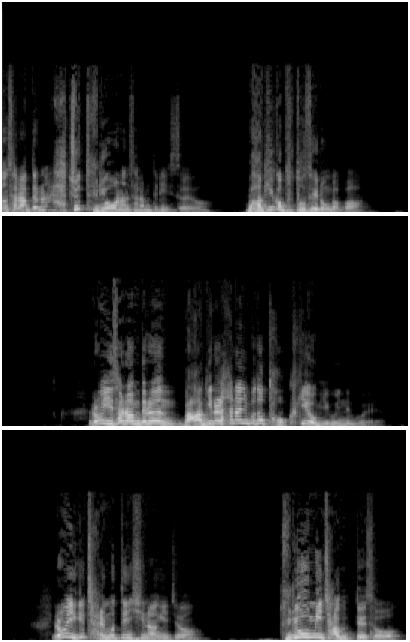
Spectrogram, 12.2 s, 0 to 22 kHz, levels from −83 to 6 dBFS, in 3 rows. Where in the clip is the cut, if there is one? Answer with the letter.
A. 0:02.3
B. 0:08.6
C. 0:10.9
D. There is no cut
A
